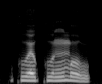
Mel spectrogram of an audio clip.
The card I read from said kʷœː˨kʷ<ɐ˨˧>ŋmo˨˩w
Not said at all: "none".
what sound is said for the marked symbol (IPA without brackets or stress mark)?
ɐ˨˧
